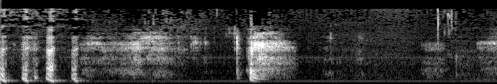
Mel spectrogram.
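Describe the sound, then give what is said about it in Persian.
Someone breathes in deeply before reading aloud: a few short, sharp intakes through the nose, then one longer, louder inhalation, followed by near quiet. “من یه نفس عمیق بکشم اگه اجازه بدین. بله بله بله، دو تا بکشین، هیچ عجله نکنید.”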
